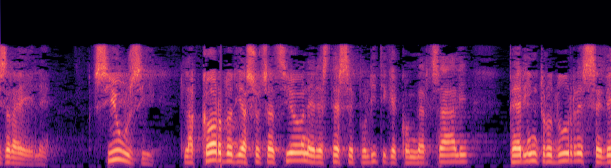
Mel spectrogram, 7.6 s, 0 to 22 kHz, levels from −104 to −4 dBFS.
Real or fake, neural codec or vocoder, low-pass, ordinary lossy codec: real; none; 7.2 kHz; none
